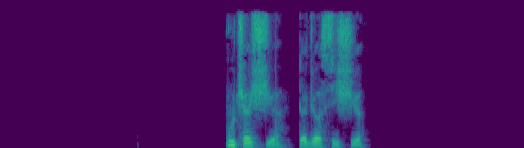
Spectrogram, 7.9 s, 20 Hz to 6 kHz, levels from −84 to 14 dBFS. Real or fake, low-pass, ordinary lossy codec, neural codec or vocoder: real; 5.4 kHz; MP3, 32 kbps; none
